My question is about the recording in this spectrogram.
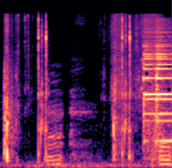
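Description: Several short, sharp clicks and knocks of handling, in two clusters about half a second in and near the end, with brief bits of speech among them.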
